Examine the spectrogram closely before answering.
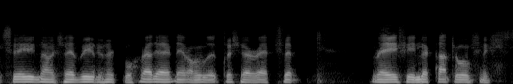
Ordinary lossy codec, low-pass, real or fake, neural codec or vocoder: none; 7.2 kHz; fake; codec, 16 kHz, 0.5 kbps, FreqCodec, larger model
